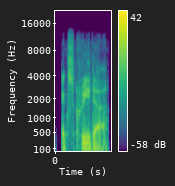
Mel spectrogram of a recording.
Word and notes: excreta: American English

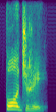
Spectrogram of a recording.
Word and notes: forgery: Indian

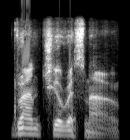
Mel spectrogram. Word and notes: gran turismo: British English

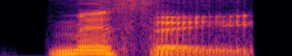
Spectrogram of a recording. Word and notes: mythi: British English

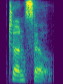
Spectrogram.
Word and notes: tonsil: Indian

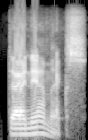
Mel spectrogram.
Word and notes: dynamics: American English

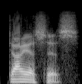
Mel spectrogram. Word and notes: diocese: American English

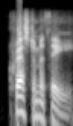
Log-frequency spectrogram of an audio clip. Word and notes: Chrestomathy: American English

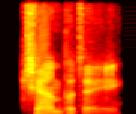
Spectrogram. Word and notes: champerty: British English

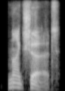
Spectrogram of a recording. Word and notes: nightshirt: British English

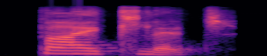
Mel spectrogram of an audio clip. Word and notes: pikelet: Indian

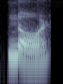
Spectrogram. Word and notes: gnaw: Indian

